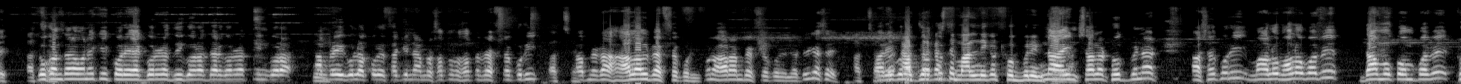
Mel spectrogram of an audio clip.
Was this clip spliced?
no; 0 cuts

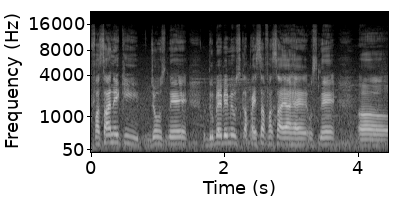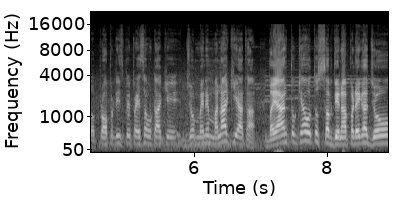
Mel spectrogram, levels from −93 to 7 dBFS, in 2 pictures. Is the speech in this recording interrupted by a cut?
yes; 1 cut; at 6.9 s

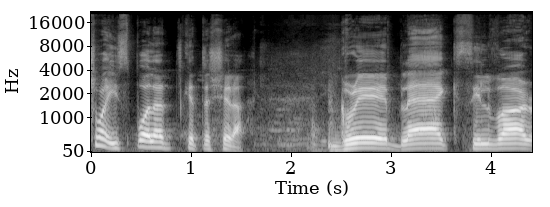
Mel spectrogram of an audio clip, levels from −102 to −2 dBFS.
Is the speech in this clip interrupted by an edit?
yes; 1 cut; at 1.7 s

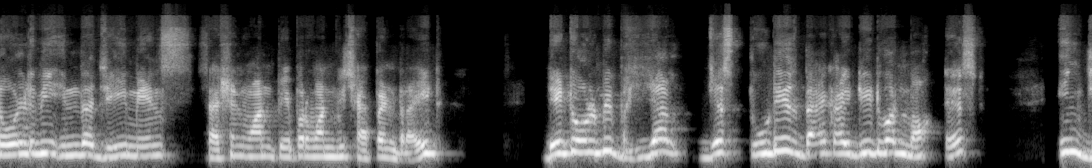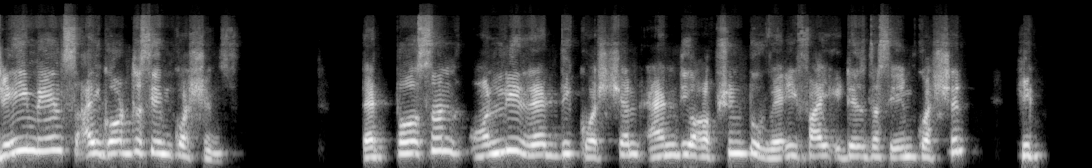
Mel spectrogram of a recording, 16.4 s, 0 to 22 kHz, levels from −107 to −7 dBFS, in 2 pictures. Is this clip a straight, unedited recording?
yes; 0 cuts

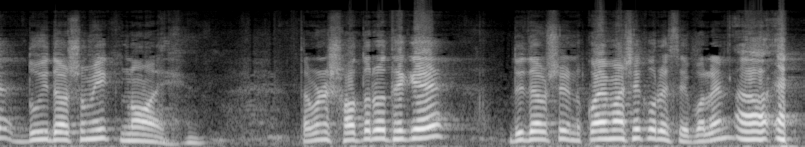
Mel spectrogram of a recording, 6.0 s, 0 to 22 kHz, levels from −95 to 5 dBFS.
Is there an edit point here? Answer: no; 0 cuts

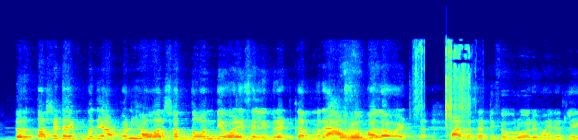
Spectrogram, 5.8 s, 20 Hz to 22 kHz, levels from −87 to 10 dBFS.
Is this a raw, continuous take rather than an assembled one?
no; 1 cut; at 4.5 s

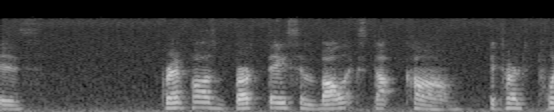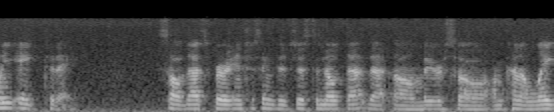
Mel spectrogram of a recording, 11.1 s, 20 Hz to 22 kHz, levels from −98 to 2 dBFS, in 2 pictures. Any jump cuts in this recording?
no; 0 cuts

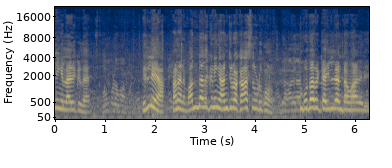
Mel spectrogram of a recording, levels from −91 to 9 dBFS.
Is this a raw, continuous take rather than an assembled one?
no; 1 cut; at 4.9 s

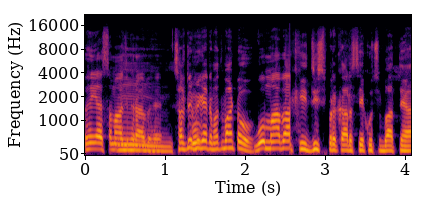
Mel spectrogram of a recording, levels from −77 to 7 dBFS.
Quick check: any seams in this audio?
yes; 1 cut; at 2.6 s

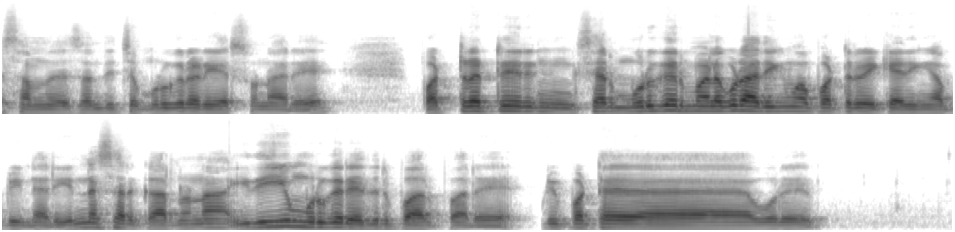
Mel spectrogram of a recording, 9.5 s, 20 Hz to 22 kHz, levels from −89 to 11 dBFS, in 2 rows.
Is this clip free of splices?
yes; 0 cuts

